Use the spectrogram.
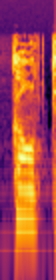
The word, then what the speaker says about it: quand: So like that, quand elle. All right, same rule here. Remember, when you will have this D, you will phonetically pronounce it like T.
